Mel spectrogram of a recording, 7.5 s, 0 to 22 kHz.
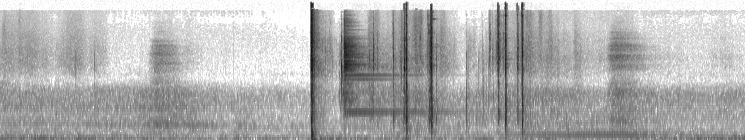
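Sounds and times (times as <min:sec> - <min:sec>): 
quiet breathing: 0:00.0 - 0:02.6, 0:05.8 - 0:07.4
ringing metallic clangs of targets: 0:03.1 - 0:05.4
biathlon rifle shots at targets: 0:03.1 - 0:05.5.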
